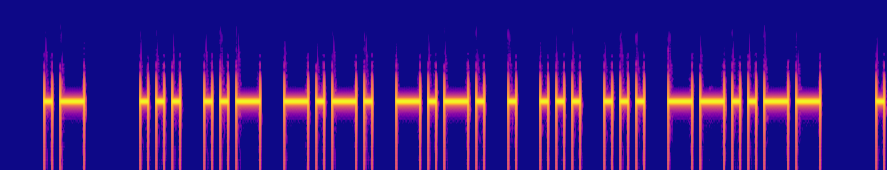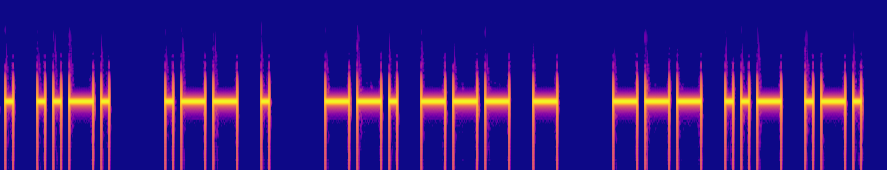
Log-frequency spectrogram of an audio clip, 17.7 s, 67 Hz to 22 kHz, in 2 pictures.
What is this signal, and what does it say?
Morse code, heard as a keyed tone, about 15 wpm, 700 Hz. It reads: A SUCCESS, IF WE GOT OUR
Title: A Sound Of Thunder 15wpm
